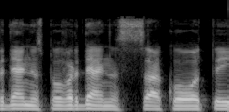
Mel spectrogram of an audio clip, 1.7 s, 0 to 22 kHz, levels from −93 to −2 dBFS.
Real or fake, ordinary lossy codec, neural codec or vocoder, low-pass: real; Opus, 32 kbps; none; 10.8 kHz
